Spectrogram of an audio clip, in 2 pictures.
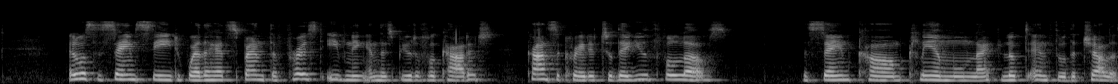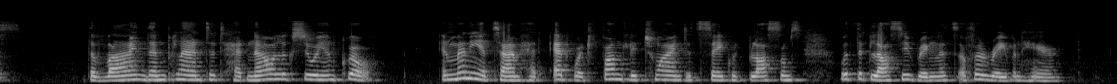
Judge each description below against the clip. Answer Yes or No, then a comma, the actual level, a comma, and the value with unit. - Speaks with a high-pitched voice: Yes, high, 205 Hz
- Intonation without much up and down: Yes, narrow, 2.3 semitones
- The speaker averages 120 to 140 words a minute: No, average, 160 wpm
